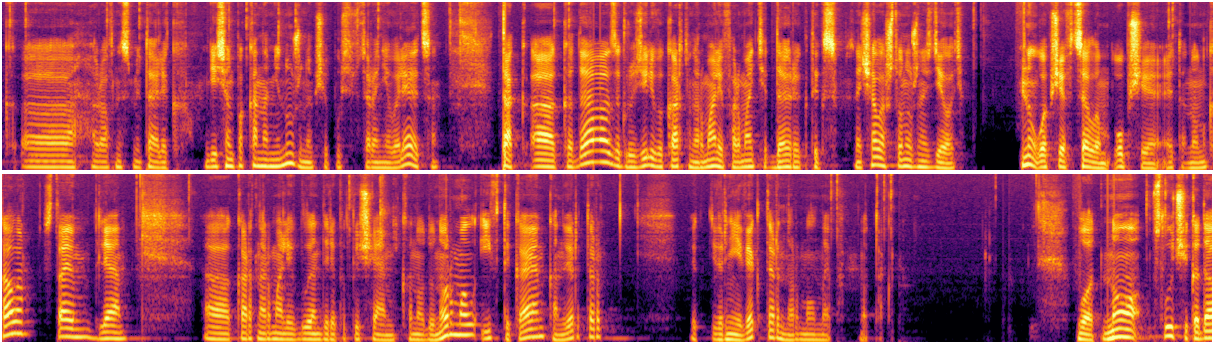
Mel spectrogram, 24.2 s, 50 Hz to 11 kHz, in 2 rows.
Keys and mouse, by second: 13.8-15.4 drag.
